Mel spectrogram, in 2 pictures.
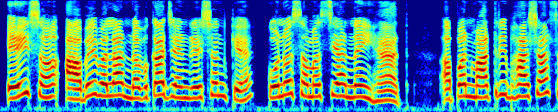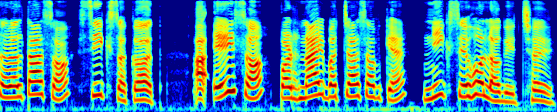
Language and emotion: Maithili, neutral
